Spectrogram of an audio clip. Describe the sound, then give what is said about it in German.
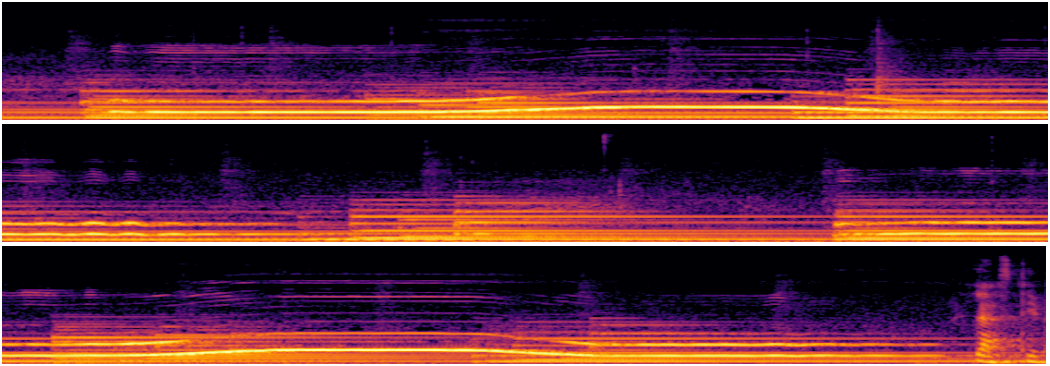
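A sustained singing voice slides smoothly upward in a continuous glissando, then glides back down; the rising and falling sweep happens twice, clear, with held notes in between. “Denk dran, nach oben leiser werden, gut supporten. dichtes Glissando, nicht hüpfen, schön schmieren.”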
